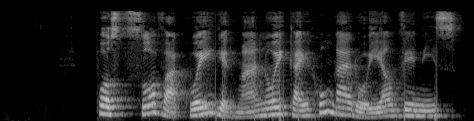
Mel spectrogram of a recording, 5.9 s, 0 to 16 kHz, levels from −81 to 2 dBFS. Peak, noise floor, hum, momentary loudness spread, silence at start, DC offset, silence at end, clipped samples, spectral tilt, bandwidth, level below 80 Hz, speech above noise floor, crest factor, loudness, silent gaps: -8 dBFS; -72 dBFS; none; 5 LU; 1.25 s; under 0.1%; 0.2 s; under 0.1%; -3.5 dB/octave; 11.5 kHz; -62 dBFS; 46 dB; 18 dB; -26 LUFS; none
